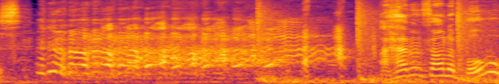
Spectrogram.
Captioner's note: laughter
